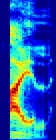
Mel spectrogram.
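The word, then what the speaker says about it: aisle: आईल spelling है ए आई एस एल ई। यह एक नाउन यानी संज्ञा है। और उच्चारण है आईल। बिल्कुल। जैसा आपने कहा एस का उच्चारण नहीं होता।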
